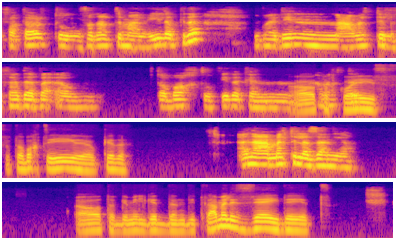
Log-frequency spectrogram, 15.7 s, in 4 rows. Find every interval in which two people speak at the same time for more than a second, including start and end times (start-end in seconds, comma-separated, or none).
none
